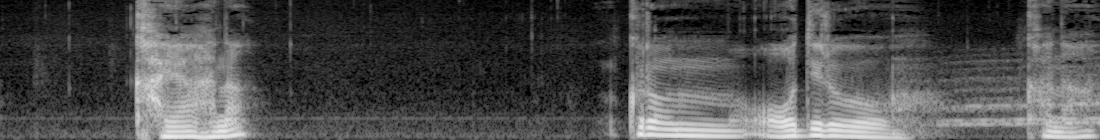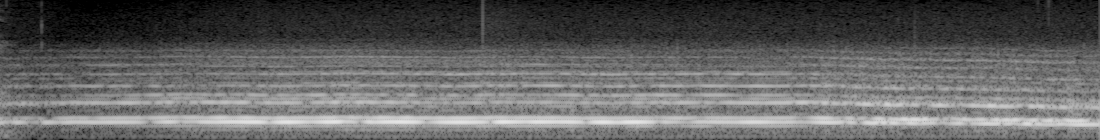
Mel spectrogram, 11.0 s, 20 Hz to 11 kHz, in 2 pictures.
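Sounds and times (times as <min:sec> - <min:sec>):
speech: 0:00.8 - 0:01.3, 0:03.2 - 0:04.6, 0:05.2 - 0:05.6
noon siren wailing: 0:04.4 - 0:10.9.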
